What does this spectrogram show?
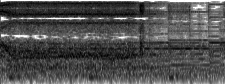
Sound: dragon screech

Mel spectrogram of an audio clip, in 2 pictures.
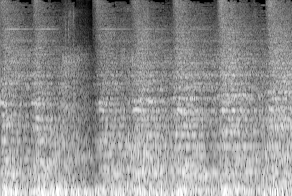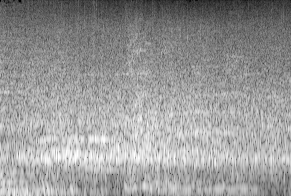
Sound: cheering and applause

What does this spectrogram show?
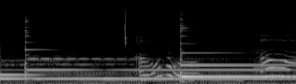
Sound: bowls chiming

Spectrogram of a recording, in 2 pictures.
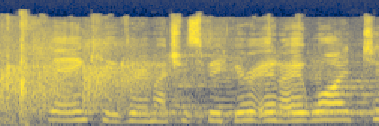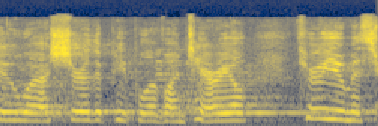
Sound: applause

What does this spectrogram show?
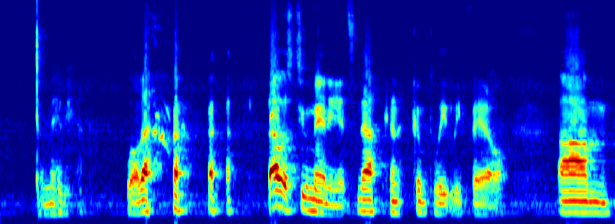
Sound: laughing

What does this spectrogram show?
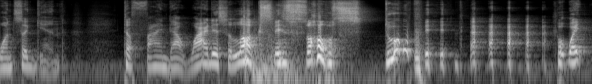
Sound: laughs

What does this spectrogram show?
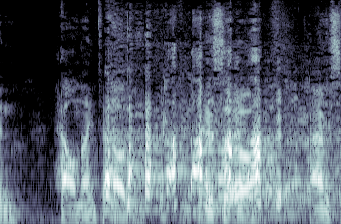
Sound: laughing

